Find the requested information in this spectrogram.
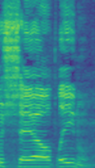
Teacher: یہاں طا جو ہے موٹے حروف میں سے ہے، طا کو آپ نے موٹا ادا کرنا ہے. یا ساکن سے پہلے زیر ہے تو زیر کو آپ نے کھینچنا ہے، ایک الف کے مقدار کے برابر مد کرنا ہے.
